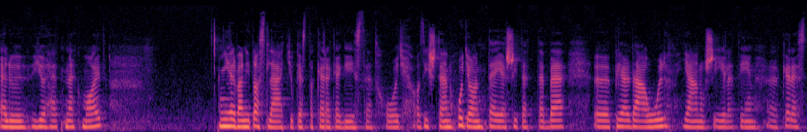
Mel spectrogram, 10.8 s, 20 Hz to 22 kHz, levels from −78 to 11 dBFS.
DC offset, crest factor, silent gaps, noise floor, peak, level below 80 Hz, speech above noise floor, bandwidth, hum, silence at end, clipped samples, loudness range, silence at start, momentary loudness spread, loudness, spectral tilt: under 0.1%; 16 dB; none; -48 dBFS; -4 dBFS; -58 dBFS; 28 dB; 15 kHz; none; 0.05 s; under 0.1%; 2 LU; 0 s; 11 LU; -20 LUFS; -6 dB/octave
